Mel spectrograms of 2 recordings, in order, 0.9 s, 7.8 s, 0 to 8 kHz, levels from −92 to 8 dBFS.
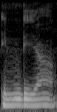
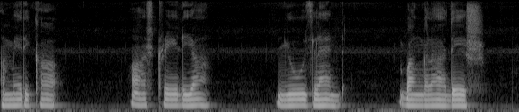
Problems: constant background noise, low volume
